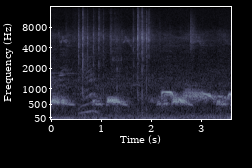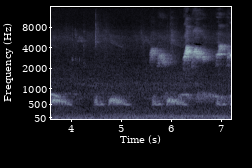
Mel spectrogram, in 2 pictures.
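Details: Spotted dove cooing at a breeding garden in Ba Vì district, northern Vietnam: a run of mellow, hollow coo notes in short groups, while another small bird adds high chirps near the end and a few sharp clicks sound early.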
